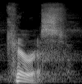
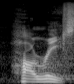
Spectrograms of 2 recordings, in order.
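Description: First: The word begins with a hard K sound. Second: The word begins with a soft H sound. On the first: This is the English way of saying the word. The speaker calls it wrong. "Our English pronunciation of it is charis" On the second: This is the original Greek way of saying the word. The speaker calls it right. "The C in Greek is silent. And so this word is actually pronounced haris"

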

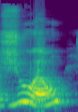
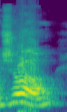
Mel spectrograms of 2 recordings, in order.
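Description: First: The O sounds like U. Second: The O sounds like O. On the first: "que fica João" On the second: "como João"

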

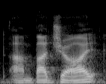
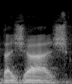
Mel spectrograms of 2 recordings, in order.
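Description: First: The word ends with an 'ee' sound. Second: The word ends with a 'j' sound. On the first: This is how it is said in Indonesia. "In Indonesia, they call it Bajai" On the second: This is how it is said in India. "in India, they say Bajaj"

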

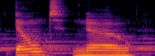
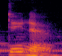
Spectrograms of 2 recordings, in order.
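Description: First: The two words are said fully and separately. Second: The words blend into one short word.

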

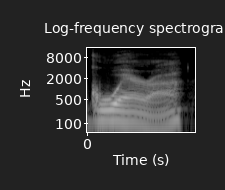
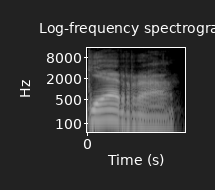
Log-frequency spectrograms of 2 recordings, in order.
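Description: First: The U after the G is pronounced. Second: The U after the G is silent. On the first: The speaker calls it wrong. "It's not guerra" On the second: The speaker calls it right. "It's a silent U. It's not pronounced at all"

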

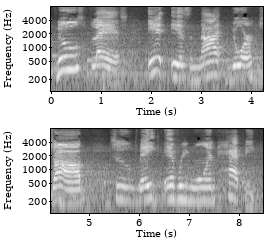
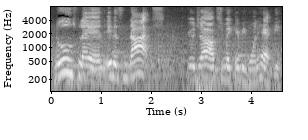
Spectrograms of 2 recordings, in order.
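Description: First: It is read more slowly. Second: It is read at a normal pace.

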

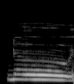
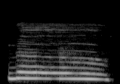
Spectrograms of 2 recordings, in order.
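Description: First: A plain, simple 'No' in Wiz's style. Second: A more exaggerated, ridiculous 'No'.

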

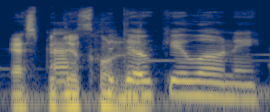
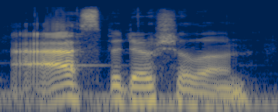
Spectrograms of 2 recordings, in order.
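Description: First: The word does not end with 'lone'. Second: The word ends with the syllable 'lone'. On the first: The speaker calls it right. "Thought it was Lone" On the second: The speaker calls it wrong. "I know that's not it"

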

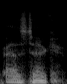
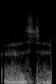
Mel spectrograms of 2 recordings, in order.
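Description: First: It is said in a normal voice. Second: It is said in a sultry, sexy voice.

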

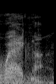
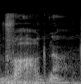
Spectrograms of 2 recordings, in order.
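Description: First: The name is said with an English-style pronunciation. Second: The name is said with a German-style pronunciation. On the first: "I say Wagner" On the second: "I don't say Wagner"

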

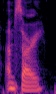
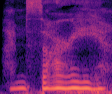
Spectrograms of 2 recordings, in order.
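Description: First: It sounds flat and insincere. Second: It sounds warm and sincere.

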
